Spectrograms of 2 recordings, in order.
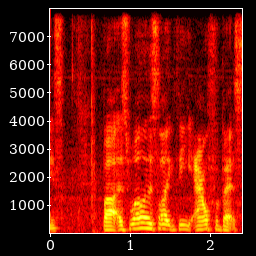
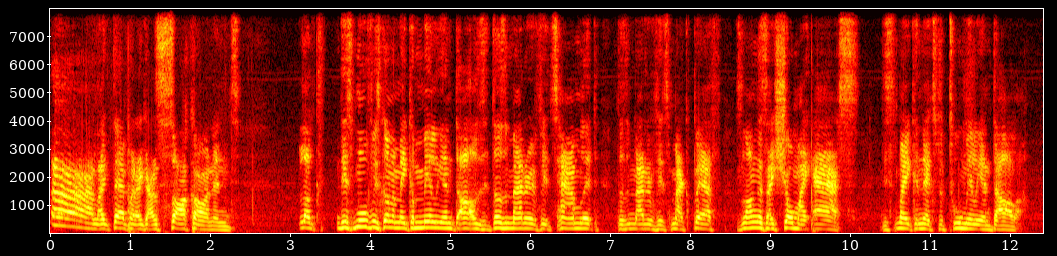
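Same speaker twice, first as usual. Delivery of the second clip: fake Cuban accent, higher and louder; 5 semitones higher, 4 dB louder than usual. Performing an improv character scene in a put-on Cuban-sounding accent. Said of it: "I sound like I'm trying to be Cuban".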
